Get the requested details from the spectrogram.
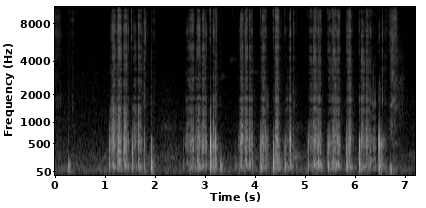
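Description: A metal fountain pen nib scratches across a white paper sheet resting on a solid wooden clipboard during handwriting. Quiet, dry scratching comes in short clusters of pen strokes, separated by brief pauses.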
